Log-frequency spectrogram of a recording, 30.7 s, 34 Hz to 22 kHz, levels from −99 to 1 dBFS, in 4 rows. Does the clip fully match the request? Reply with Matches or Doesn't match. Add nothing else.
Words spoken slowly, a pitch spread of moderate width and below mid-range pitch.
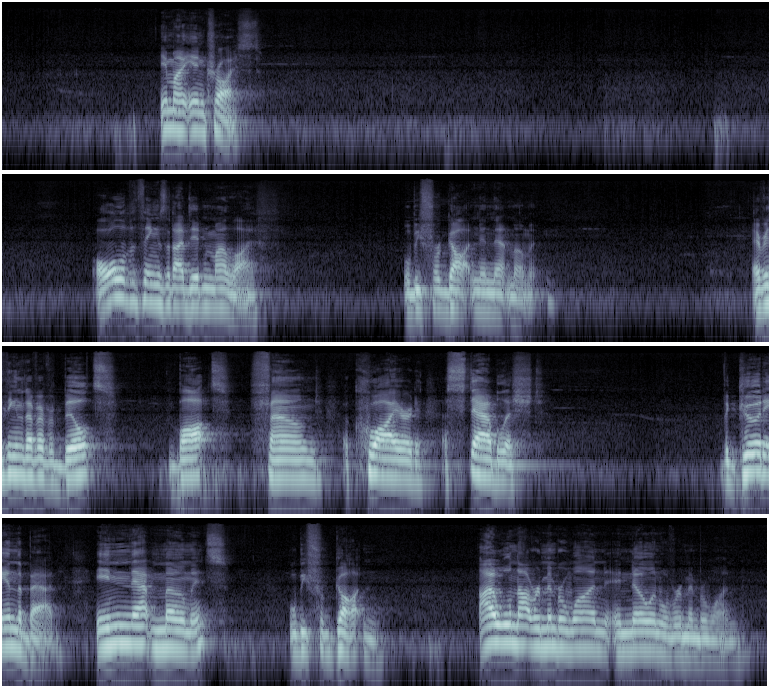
Doesn't match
